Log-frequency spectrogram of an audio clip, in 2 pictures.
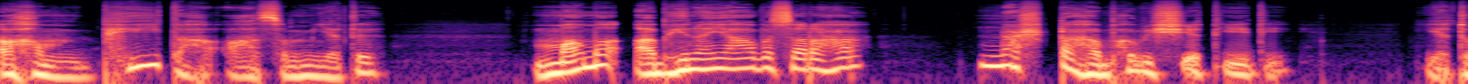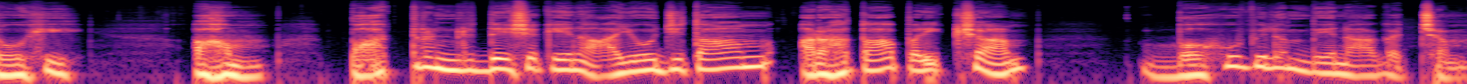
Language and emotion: Sanskrit, fearful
